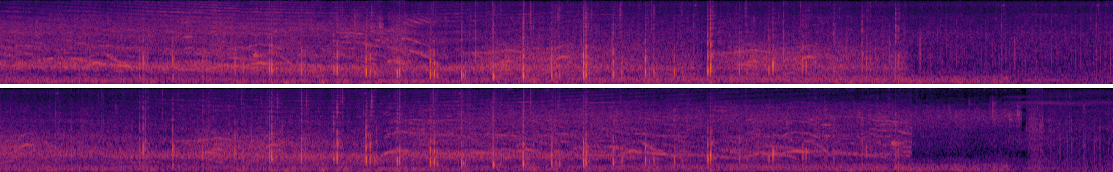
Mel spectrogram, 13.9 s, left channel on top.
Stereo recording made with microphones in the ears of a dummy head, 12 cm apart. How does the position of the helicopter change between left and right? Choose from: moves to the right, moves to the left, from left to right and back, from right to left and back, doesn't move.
moves to the right.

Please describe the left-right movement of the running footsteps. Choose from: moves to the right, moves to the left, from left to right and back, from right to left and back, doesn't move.
moves to the left.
